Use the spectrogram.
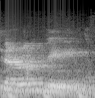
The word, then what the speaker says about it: CeraVe: So it is CeraVe, that is how you say it. And why it's CeraVe is because it's a combination of the two kind of core technologies within our formula. So it's ceramide, so it's CERA, and then the VE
